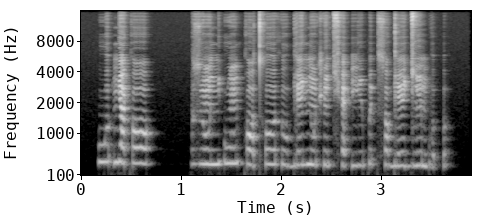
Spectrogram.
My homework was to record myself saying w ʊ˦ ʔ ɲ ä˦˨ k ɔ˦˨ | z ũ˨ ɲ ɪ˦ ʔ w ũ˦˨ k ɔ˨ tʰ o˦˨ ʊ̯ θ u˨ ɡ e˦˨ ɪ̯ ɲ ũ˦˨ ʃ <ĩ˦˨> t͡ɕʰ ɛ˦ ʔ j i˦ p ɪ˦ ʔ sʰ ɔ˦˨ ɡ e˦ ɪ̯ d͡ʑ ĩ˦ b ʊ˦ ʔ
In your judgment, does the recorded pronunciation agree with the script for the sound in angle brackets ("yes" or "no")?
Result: yes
